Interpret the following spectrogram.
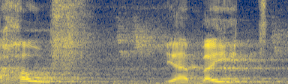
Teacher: ویلی شي نرمۍ ته لین څه ته وایي نرمۍ ته نو دا حروف د خپل مخرج نه بامتداد ولین په نرمۍ سره او لږ شان راښکلو سره ادا کېږي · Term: حروف لین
